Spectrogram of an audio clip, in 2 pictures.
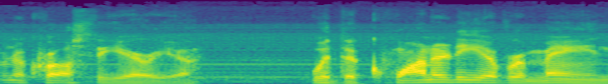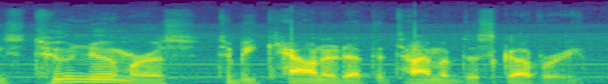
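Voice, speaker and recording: A man's voice: a bass voice, very animated, fairly quick, a bit bright, slight background noise, full character voice, rough recording. A man reading scripted horror case files in a formal, clinical manner. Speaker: narrator of fictional case files. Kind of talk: scripted analog horror document narration.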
